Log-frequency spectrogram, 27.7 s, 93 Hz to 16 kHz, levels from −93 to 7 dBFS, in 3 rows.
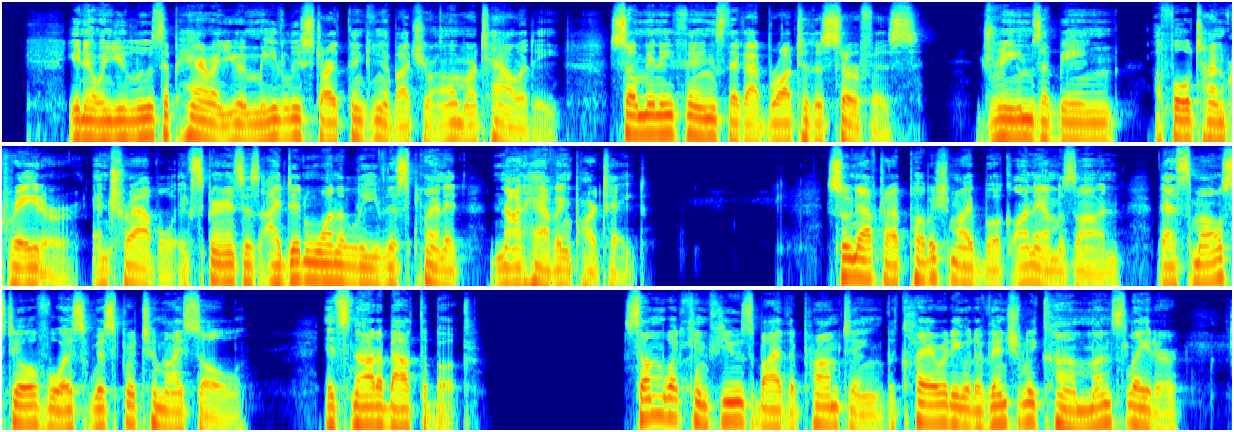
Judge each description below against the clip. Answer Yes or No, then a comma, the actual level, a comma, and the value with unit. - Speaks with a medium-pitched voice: No, low, 100 Hz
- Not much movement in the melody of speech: No, average, 3.7 semitones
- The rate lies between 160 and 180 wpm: Yes, average, 165 wpm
